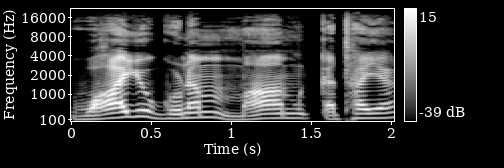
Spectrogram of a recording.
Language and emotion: Sanskrit, neutral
